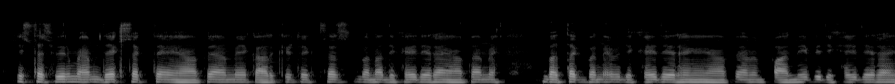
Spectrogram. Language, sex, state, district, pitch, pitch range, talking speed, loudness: Hindi, male, Bihar, East Champaran, 115 Hz, 110-115 Hz, 240 wpm, -36 LUFS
